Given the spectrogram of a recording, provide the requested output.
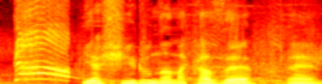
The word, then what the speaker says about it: Yashiro Nanakaze: Yashiro Nanakaze, é exatamente assim que eu pronuncio o nome dele, é um guitarrista e compositor japonês de 23 anos, em 1,90m de altura.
